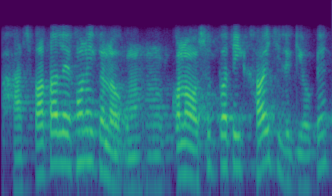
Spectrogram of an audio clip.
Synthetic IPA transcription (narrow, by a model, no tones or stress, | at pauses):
haspat̪alɛkʰɔnejkɔnɔkɔnɔɔsut̪̚pat̪ikʰawajsʰilekiɔpɛ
